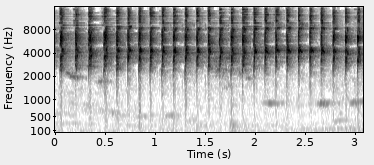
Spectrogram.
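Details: Lovebird giving a long ngekek trill, used as a training recording to stimulate breeding condition and get birds singing: a fast, even chatter of high chirps, about seven each second, with no pause throughout.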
